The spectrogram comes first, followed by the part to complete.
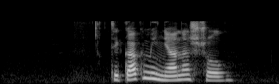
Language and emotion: Russian, neutral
